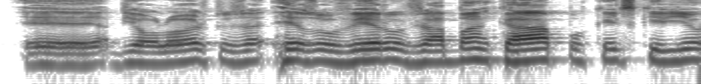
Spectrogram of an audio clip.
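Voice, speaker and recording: On a very clean recording with a silent background, a man's high voice carries a dark, mellow tone and fairly even intonation. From Ceará, Brazil (Sobral, Camocim). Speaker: industrialist. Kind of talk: life story talk. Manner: halting.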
